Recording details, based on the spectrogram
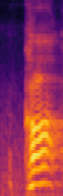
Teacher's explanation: When you pronounce that sound, if the vocal cords are vibrating, you can understand that consonant is a voiced consonant. When you pronounce K sound or ka sound, your vocal cord is not vibrating. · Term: voiceless sound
